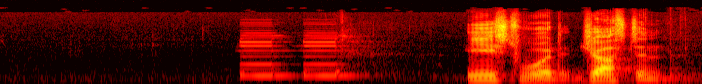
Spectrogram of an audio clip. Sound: buzzer dings

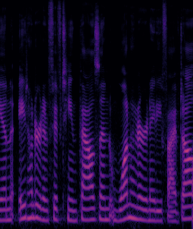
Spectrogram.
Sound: none

